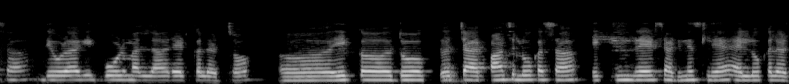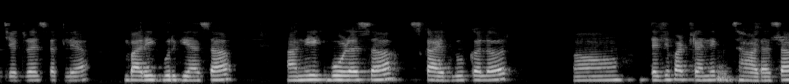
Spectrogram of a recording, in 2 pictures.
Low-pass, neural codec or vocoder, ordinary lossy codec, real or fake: 7.2 kHz; none; MP3, 32 kbps; real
